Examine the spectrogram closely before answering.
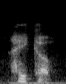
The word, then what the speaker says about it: hiccup: In the traditional spelling that you see there, it is pronounced like a P, but it doesn't have one. Okay, through enough, and through.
